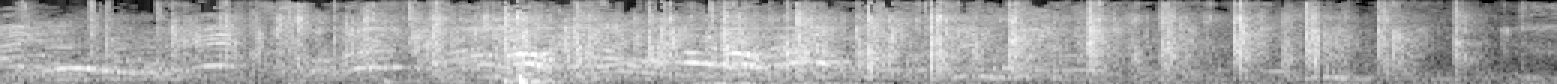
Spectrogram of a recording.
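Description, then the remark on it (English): Scattered, uneven clapping from an audience during a sermon, sharp claps coming in loose bursts and thinning out toward the end, with some murmuring voices underneath. “I probably wouldn't be clapping with what I was preaching either if I was sitting out there.”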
